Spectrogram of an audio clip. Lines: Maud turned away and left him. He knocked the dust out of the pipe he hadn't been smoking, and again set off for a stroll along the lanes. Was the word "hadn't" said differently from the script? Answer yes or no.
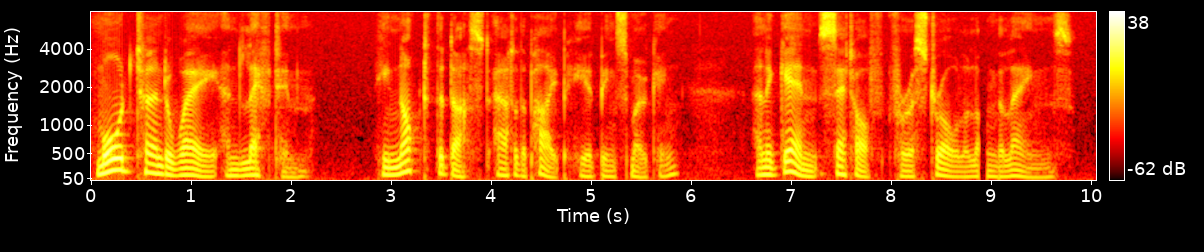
yes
